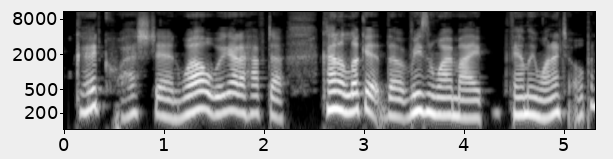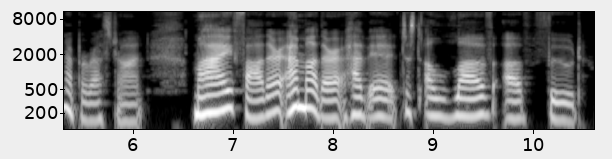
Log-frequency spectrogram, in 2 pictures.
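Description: An animated tone comes through in an American accent, with ordinary pitch variation at a moderate pace. The recording is very clean, with a silent background. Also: woman, medium pitch for a woman. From US Northeast, coast of Maine. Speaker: yoga and mindfulness teacher. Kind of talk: casual interview.

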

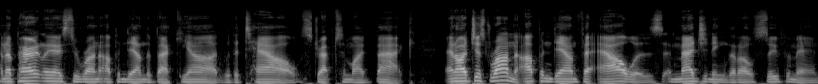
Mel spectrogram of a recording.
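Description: A man with an Australian accent, medium pitch and a bright, sharp tone, with ordinary pitch variation and hardly any pauses, in a dry, close sound with no echo and a very clean recording with a silent background. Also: fairly quick pace. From regional South Australia (Mount Gambier). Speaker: former actor turned tech entrepreneur. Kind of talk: radio interview.

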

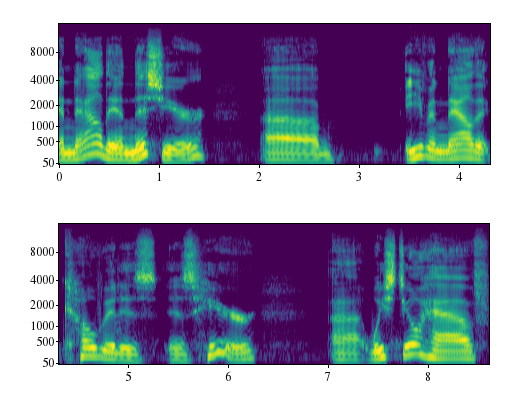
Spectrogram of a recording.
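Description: Very slow and broken by long, frequent pauses, a man's speech has a Texan accent, fairly high pitch and lively intonation. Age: 60s. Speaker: retired woodworking hobbyist, accident survivor. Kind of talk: casual interview. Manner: halting, repetitive.

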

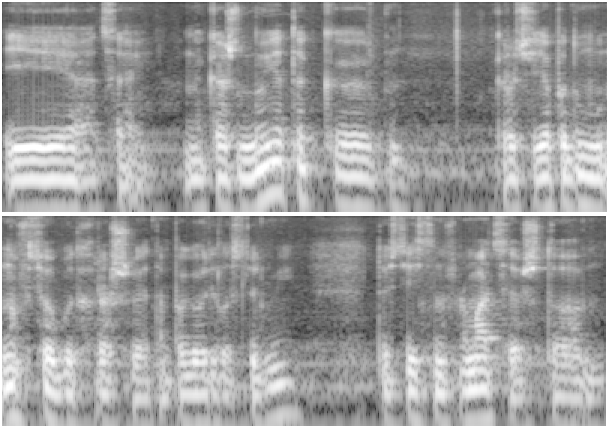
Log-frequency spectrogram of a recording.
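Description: Very deep and low in pitch with a dark, mellow tone, a man speaks at a fairly quick pace with ordinary pitch variation and long, frequent pauses. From Odesa region, Ukraine. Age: 30s. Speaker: stand-up comedian. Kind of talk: casual chat. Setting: hotel room.

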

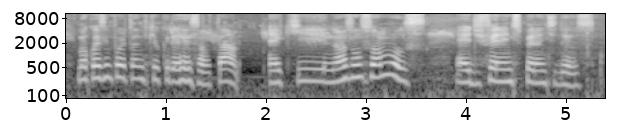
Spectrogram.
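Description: This woman speaks in a fairly high voice, moderately paced, with ordinary variation in pitch. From Brazil, Rio Grande do Sul (Santa Rosa). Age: 20s. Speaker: missionary trainee. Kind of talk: podcast conversation on church topics. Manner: hesitant, many filler sounds.

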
